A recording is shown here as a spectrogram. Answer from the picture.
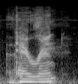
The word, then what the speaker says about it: Tarrant: Last week, three men went to a convenience store here in Alabama in Tarrant. Did I pronounce that right? – Tarrant. – Tarrant. – Yeah.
